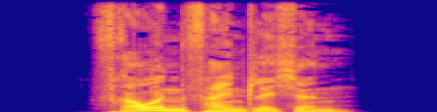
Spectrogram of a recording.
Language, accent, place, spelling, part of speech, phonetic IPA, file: German, Germany, Berlin, frauenfeindlichen, adjective, [ˈfʁaʊ̯ənˌfaɪ̯ntlɪçn̩], De-frauenfeindlichen.ogg
- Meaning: inflection of frauenfeindlich: 1. strong genitive masculine/neuter singular 2. weak/mixed genitive/dative all-gender singular 3. strong/weak/mixed accusative masculine singular 4. strong dative plural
